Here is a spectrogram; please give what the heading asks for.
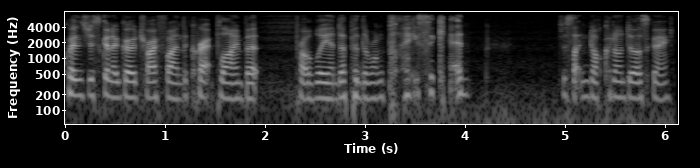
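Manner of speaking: ordinary talk, nothing marked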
